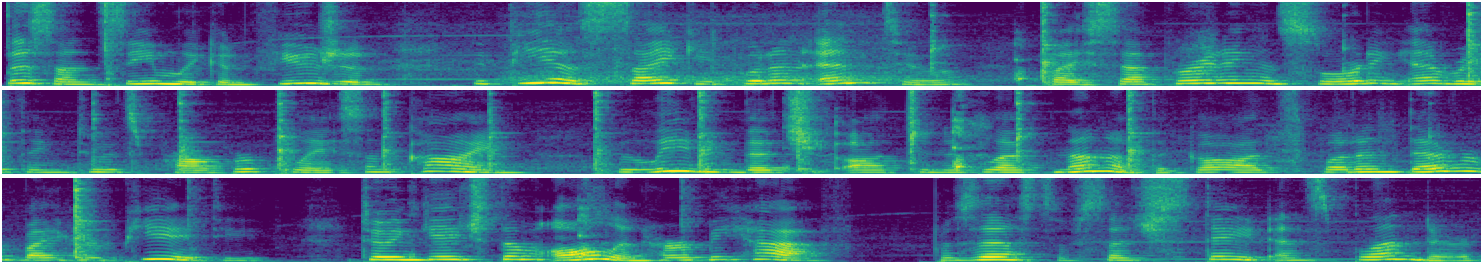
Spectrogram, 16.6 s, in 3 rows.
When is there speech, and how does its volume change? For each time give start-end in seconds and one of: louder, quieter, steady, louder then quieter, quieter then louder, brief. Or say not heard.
0.0-16.6 steady.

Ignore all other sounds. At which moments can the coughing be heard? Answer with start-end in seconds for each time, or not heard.
3.1-3.9, 8.4-9.2, 12.6-13.4.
